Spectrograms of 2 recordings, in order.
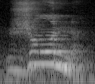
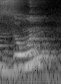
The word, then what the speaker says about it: jaune: ठीक है, j के नीचे मैंने छोटा सा एक श लगाया है, which shows the pronunciation j, as in measure, measure, j, jaune. So it's not jaune, it's not zone, it's jaune, j with a little sh sound, jaune.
